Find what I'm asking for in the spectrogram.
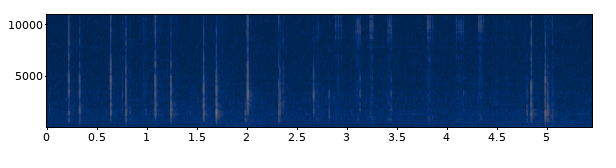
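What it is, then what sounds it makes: Plastic TV remote control. A hand-sized, hollow, glossy black plastic LG TV remote with a scroll wheel and buttons is held in one hand while the thumb and fingertips press its buttons. About 15 quiet, sharp, bright clicks come at an uneven pace, each dying away almost instantly with no ring.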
